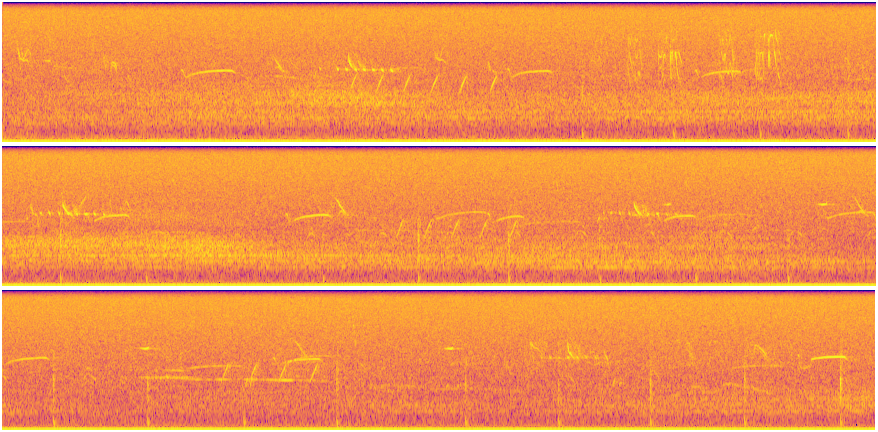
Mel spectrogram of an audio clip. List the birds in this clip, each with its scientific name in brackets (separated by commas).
White-browed Sparrow-Weaver (Plocepasser mahali), Brubru (Nilaus afer), Pygmy Batis (Batis perkeo), Blue-naped Mousebird (Urocolius macrourus)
